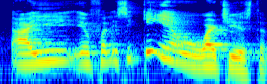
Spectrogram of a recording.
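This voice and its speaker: A man is speaking. His pace is very slow. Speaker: TV presenter, former celebrity chauffeur. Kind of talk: casual chat.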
